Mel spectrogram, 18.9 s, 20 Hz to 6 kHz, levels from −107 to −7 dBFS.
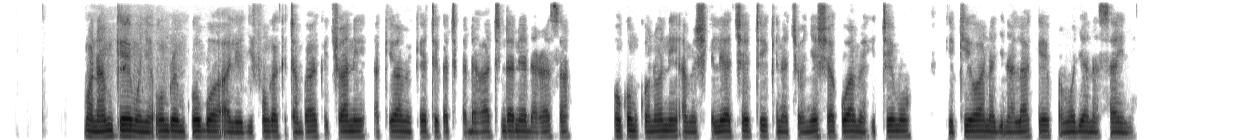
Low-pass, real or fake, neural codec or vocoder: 5.4 kHz; real; none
